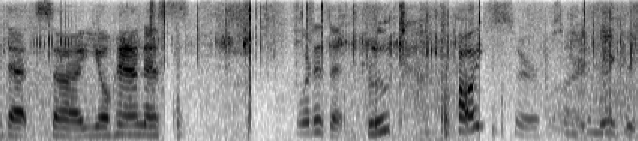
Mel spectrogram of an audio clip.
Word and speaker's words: Vloothuis: Or Vloothuis, maybe. Germans say V's like F's. Oh, really? Yeah. Unless they're borrowed, but if they're native to German, they say it like an F.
